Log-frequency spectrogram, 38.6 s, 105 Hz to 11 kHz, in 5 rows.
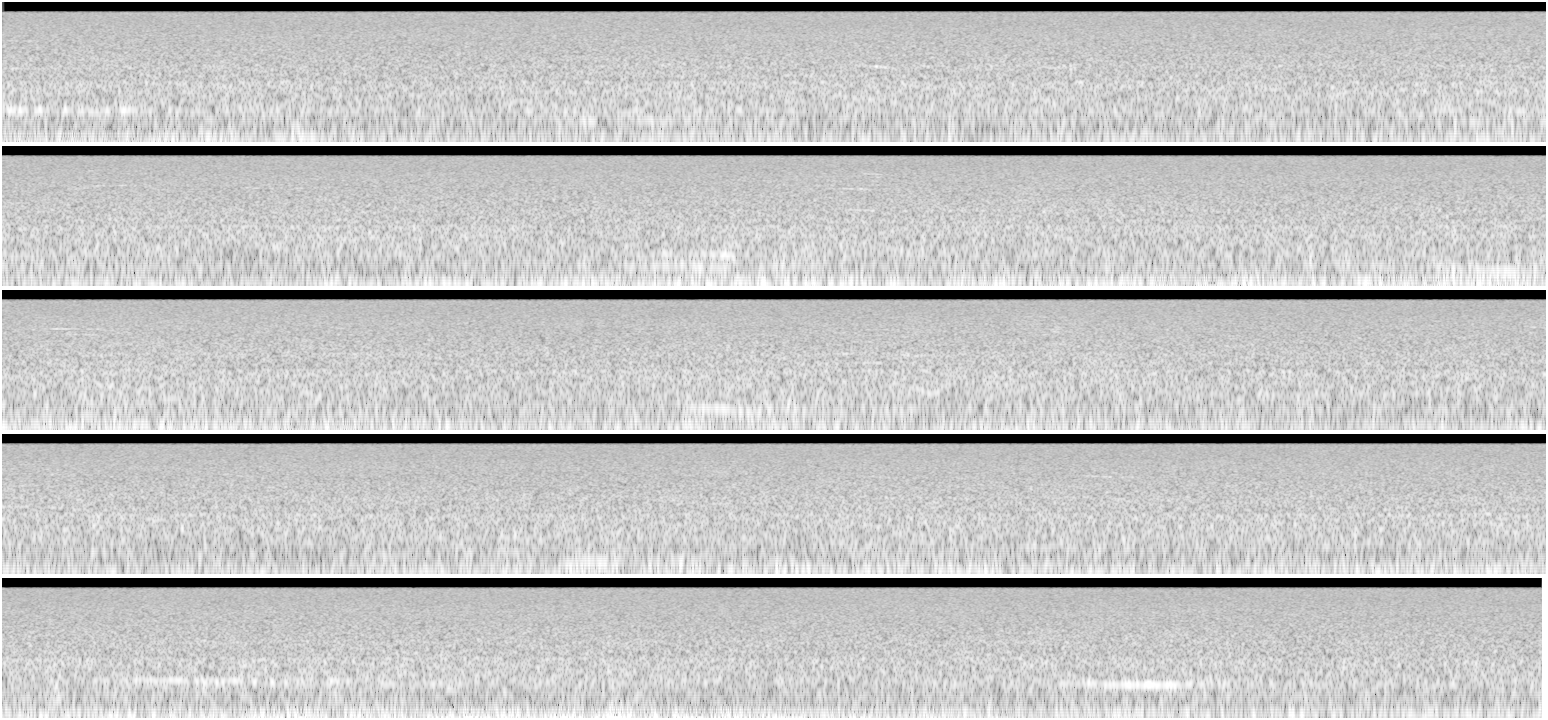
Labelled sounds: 8.1	8.4	humpback whale, 2.8 to 3.0 kHz

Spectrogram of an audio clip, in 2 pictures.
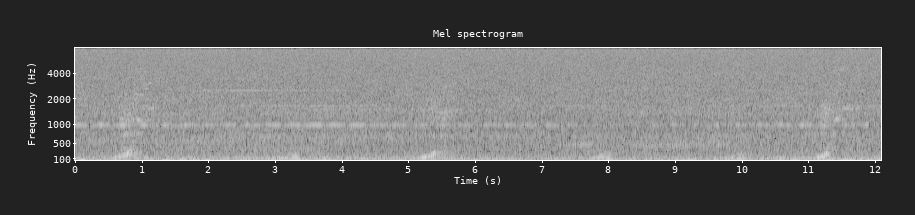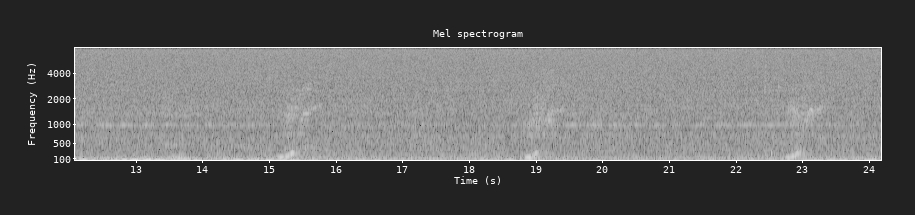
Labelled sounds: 15.5	15.8	humpback whale, 1.3 to 1.6 kHz
19.1	19.5	humpback whale, 1.1 to 1.6 kHz
23.0	23.3	humpback whale, 1.0 to 1.6 kHz

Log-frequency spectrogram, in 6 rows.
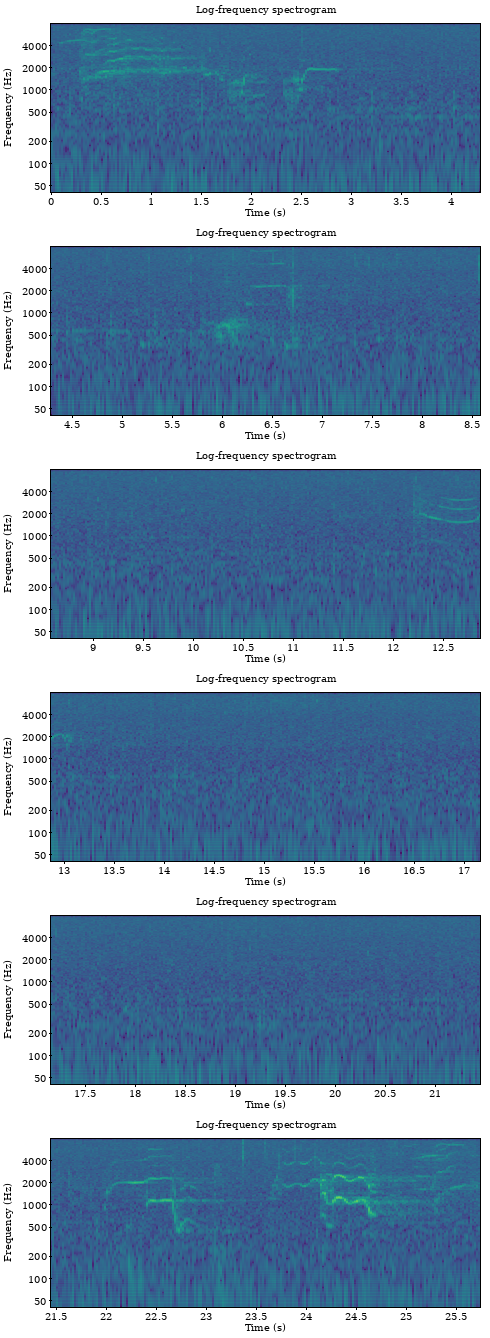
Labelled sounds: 0.1	2.9	killer whale, offshore, 0.43 to 6.9 kHz
6.1	6.8	killer whale, offshore, 1.1 to 7.4 kHz
12.2	13.2	killer whale, offshore, 1.3 to 3.6 kHz
21.9	23.0	killer whale, offshore, 0.36 to 6.0 kHz
23.6	25.7	killer whale, offshore, 0.52 to 7.0 kHz

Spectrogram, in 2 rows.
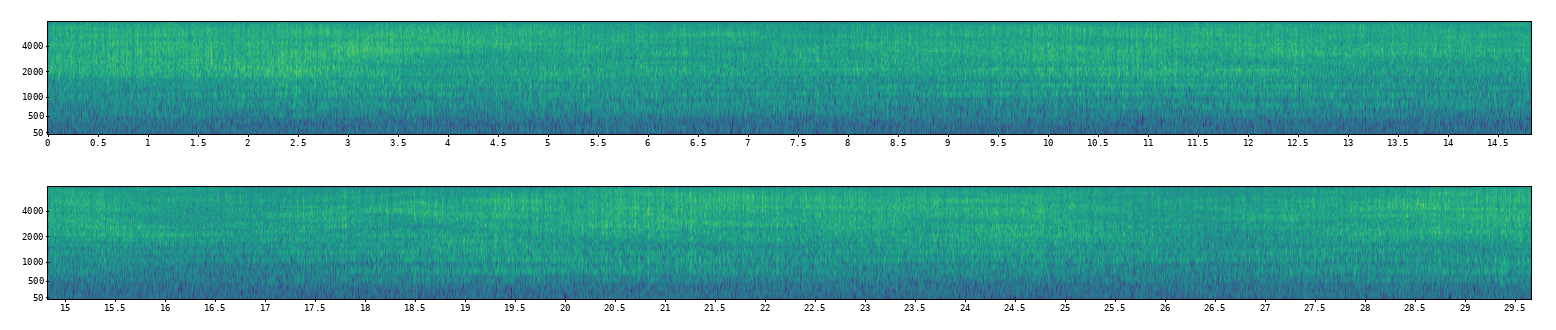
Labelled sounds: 6.5	6.7	vessel noise, 5.5 to 5.7 kHz
7.4	7.7	vessel noise, 3.6 to 3.8 kHz
16.6	17.3	vessel noise, 3.6 to 5.2 kHz
18.5	18.8	vessel noise, 3.6 to 3.7 kHz
21.9	22.2	vessel noise, 4.4 to 4.7 kHz

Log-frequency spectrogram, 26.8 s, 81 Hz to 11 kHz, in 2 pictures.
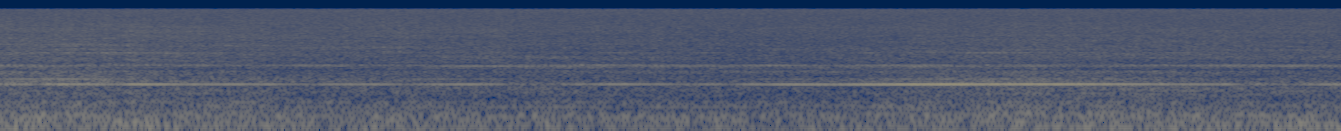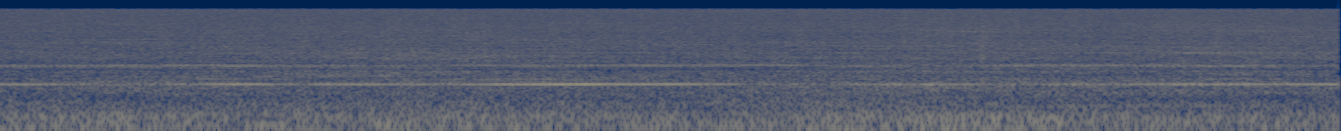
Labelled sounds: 4.6	4.8	vessel noise, 0.86 to 0.96 kHz

